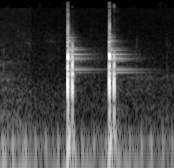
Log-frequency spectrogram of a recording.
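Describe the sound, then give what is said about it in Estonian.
Two sharp knocks about a third of a second apart, each with a brief bright ringing tail, like rapping on a hard, resonant surface, knocked to make a wish. No one speaks. “oleneb, kui hea koputaja sa oled, kui sa koputamiskogemused ulatuvad aastate taha, siis piisab ühest koputusest küll.”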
